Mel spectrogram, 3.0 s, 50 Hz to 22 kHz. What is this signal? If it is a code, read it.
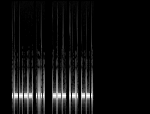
Morse code, heard as a keyed tone, about 50 wpm, 700 Hz. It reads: 1H ORG
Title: Winter Field Day Exchanges 50wpm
